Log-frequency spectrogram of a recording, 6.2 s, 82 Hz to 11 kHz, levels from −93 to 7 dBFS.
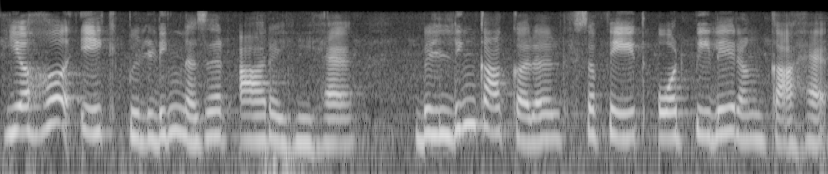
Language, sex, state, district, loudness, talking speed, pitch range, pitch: Hindi, female, Punjab, Fazilka, -16 LUFS, 155 wpm, 210-255 Hz, 235 Hz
